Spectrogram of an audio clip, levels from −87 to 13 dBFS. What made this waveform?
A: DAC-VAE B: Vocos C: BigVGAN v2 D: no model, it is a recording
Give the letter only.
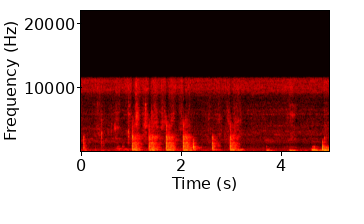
D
